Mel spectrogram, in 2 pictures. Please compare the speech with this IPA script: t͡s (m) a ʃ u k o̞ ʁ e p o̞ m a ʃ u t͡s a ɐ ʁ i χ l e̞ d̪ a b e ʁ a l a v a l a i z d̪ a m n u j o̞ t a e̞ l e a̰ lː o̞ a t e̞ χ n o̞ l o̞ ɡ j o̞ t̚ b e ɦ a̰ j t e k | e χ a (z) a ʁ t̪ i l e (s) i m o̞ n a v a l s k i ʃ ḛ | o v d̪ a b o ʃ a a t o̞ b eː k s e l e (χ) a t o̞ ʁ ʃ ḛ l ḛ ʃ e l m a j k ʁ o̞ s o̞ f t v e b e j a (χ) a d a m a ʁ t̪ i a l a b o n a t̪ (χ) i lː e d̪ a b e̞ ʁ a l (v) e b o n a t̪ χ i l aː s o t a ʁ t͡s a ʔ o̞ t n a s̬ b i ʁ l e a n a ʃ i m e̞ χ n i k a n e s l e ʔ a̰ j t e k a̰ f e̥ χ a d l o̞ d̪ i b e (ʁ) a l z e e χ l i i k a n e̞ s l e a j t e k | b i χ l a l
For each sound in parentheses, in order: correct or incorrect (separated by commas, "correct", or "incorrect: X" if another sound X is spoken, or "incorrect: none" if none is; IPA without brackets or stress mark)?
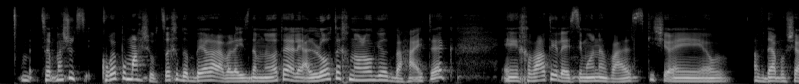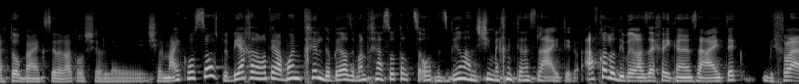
correct, incorrect: v, correct, incorrect: ʁ, correct, correct, incorrect: z, correct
